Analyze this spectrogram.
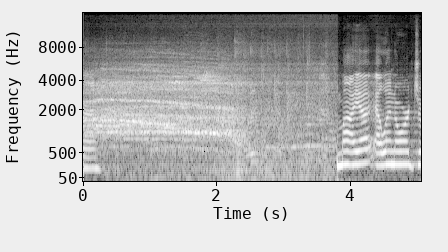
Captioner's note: audience screaming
